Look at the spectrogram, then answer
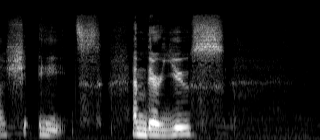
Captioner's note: speaking French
